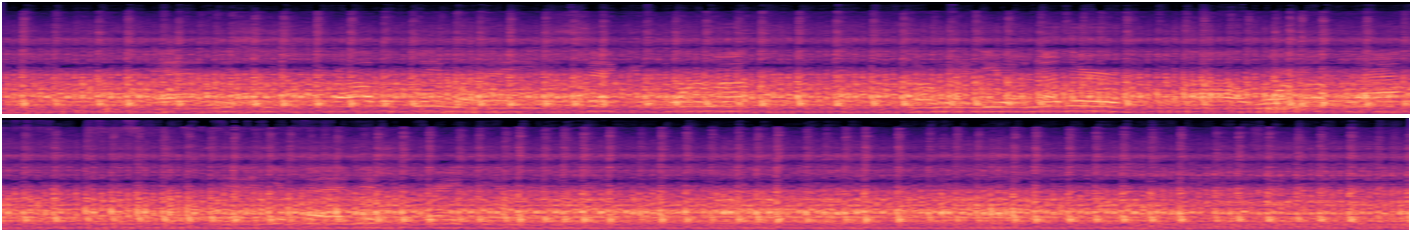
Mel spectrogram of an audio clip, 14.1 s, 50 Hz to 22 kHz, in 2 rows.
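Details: Yamaha YZ125 two-stroke after no-start fix (carburetor serviced, float and air-fuel mixture screw adjusted); fast, even crackle holding steady without stumbling or misfire; normal running.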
